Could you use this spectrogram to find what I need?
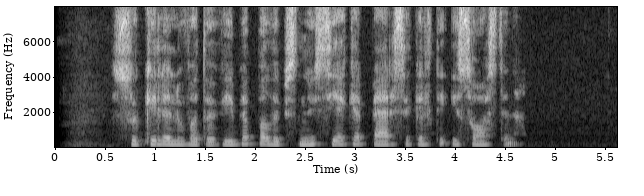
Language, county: Lithuanian, Vilnius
